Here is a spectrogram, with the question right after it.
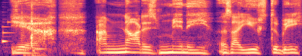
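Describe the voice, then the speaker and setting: Delivered in a put-on character voice, the speech sits at a low-to-middle pitch with monotone, flat intonation at a moderate pace. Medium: video game. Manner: hesitant, soft.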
